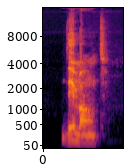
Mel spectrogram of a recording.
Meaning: third-person plural present indicative/subjunctive of démentir
- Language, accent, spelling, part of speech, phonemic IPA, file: French, Canada, démentent, verb, /de.mɑ̃t/, LL-Q150 (fra)-démentent.wav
